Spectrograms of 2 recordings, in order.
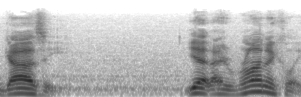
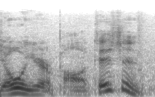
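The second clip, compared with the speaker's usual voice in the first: normal talking voice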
